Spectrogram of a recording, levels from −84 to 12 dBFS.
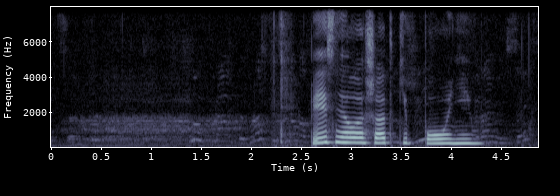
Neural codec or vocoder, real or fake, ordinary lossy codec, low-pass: none; real; none; none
